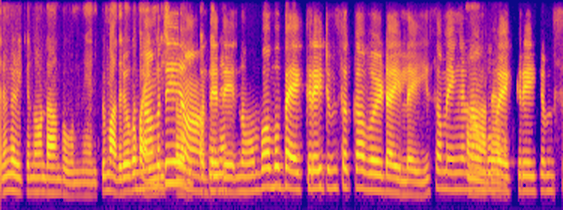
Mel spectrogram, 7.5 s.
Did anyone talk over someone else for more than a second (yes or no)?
no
